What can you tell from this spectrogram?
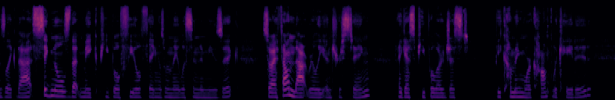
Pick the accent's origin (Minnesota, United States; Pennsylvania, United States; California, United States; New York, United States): California, United States; San Diego; so I'm from San Diego, California. It reminds me of driving up the coast and just seeing all the beautiful beaches and everything.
